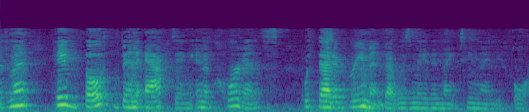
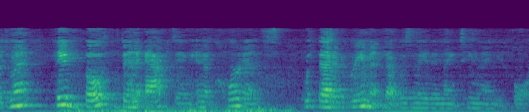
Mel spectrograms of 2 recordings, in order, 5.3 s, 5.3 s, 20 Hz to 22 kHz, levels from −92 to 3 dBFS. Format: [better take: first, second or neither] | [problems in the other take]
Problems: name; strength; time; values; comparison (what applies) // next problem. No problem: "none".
first | background sound (Wind); 7 dB below the speech // room echo; dies away in 0.2 s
